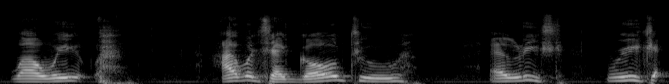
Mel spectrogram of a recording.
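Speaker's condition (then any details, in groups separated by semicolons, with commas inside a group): Cerebral palsy; present from birth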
